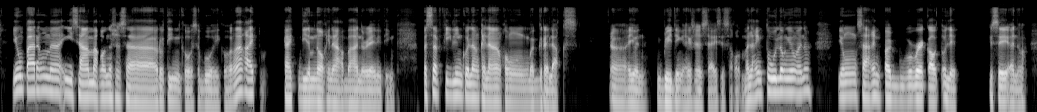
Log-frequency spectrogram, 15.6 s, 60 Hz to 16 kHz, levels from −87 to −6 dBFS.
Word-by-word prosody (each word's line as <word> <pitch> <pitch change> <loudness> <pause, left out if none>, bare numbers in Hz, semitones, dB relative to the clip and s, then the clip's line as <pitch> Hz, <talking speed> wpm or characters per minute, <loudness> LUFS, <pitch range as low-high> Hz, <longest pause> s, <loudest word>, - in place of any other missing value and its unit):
yung 180 +2 0
parang 175 +1 +3
naisama 145 -6 +2
ko 120 +1 0
na 125 - 0
siya 120 -2 -5
sa 110 -2 +1 0.4
routine 105 -1 -2
ko, 90 0 -3
sa 95 0 -9
buhay 95 -1 -2
ko, 90 +1 -9
mga 165 +5 +3
kahit 155 -2 +3 0.4
kahit 115 -1 +1
di 105 -1 0
naman 105 0 +2
ako 95 - +3
kinakabahan 95 -1 0
or 90 - 0
anything, 90 -1 -2 0.4
basta - - +1
feeling 135 -1 -1
ko 130 - +3
lang 125 -1 +2
kailangan 105 -2 +3
kong 100 -1 -2
mag-relax, 95 -2 -2 0.6
ah, 100 -2 -3
ayun, 90 -2 0 0.2
breathing 100 -1 0
exercises 95 0 -5
ako, - - -10
malaking 125 +7 -1
tulong 160 0 +4
yung 160 -2 +2
ano, 170 +3 -2 0.4
yung 135 +1 0
sakin, 130 0 +1
pagwo-workout 115 -2 +3
ulit, 105 -6 0 0.5
kasi, 105 -1 +3
ano, 95 -2 -4
110 Hz, 165 wpm, -23 LUFS, 100-135 Hz, 0.6 s, tulong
